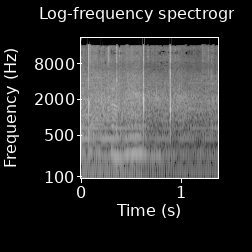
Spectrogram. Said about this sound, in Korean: 선한 목자 되시는 주님께 사랑과 감사의 박수 올려드립시다.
